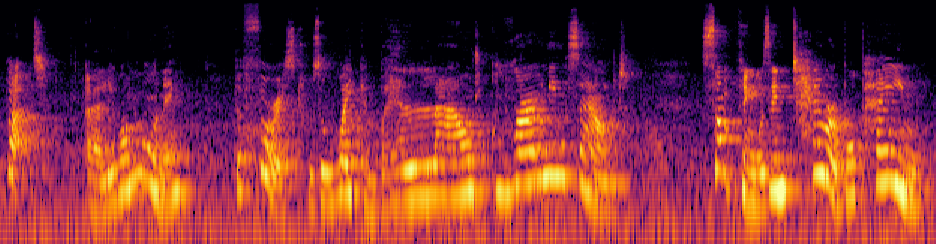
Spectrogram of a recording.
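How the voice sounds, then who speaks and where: A woman narrating a children's bedtime story in an expressive, deliberate storytelling manner with stressed words. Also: high voice. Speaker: story reader at a school. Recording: roomy echo, clear background noise.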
